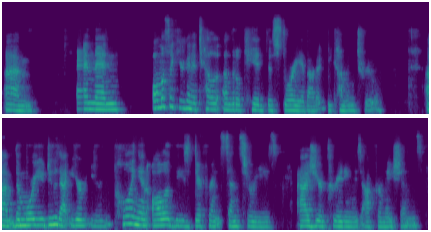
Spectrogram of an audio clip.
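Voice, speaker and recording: A woman talks through a personal growth workshop at an easygoing pace. Her voice sits in an ordinary middle range, and she fills her explanations with ums and quick acted examples. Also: mid-range voice, vocal fry, darkish tone. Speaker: workshop presenter. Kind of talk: casual workshop talk.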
